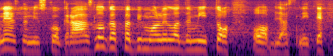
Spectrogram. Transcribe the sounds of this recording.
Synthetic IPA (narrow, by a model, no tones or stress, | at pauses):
nɛznamisko̞ːɡɾaːzlˠoɡapabimolilˠad̪amit̪oː | objasnit̪e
